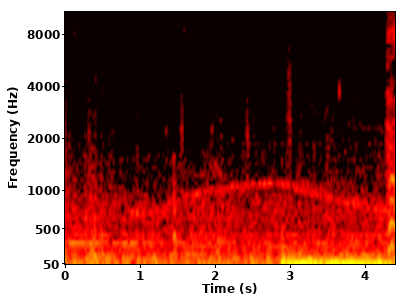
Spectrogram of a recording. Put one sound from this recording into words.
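A person climbs a metal pole with soft clanks.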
